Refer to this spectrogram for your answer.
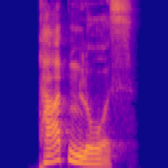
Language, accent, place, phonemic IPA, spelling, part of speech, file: German, Germany, Berlin, /ˈtaːtn̩ˌloːs/, tatenlos, adjective, De-tatenlos.ogg
- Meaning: inactive, idle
